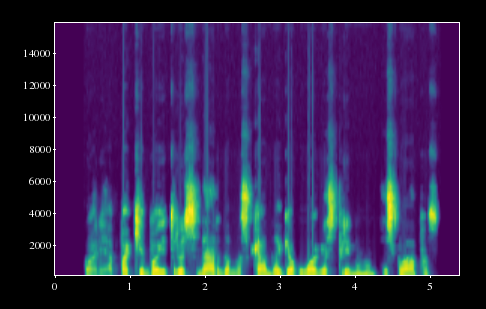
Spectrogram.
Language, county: Lithuanian, Kaunas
